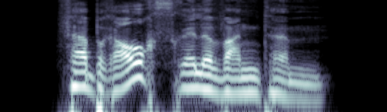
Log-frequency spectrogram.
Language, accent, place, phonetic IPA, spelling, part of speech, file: German, Germany, Berlin, [fɛɐ̯ˈbʁaʊ̯xsʁeleˌvantəm], verbrauchsrelevantem, adjective, De-verbrauchsrelevantem.ogg
- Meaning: strong dative masculine/neuter singular of verbrauchsrelevant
